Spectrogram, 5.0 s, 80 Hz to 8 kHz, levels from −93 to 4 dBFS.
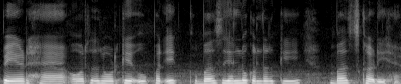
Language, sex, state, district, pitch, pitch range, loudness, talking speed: Hindi, female, Punjab, Kapurthala, 200 Hz, 195-215 Hz, -17 LUFS, 165 wpm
